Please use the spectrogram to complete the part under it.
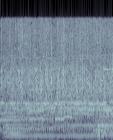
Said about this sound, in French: Est-ce que nous pouvons faire monter dans cet endroit une véritable ovation, l'honneur du roi?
